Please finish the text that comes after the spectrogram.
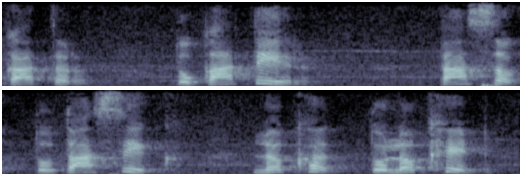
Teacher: અમુક સંજોગોમાં એ અનો એ કરી નાખે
